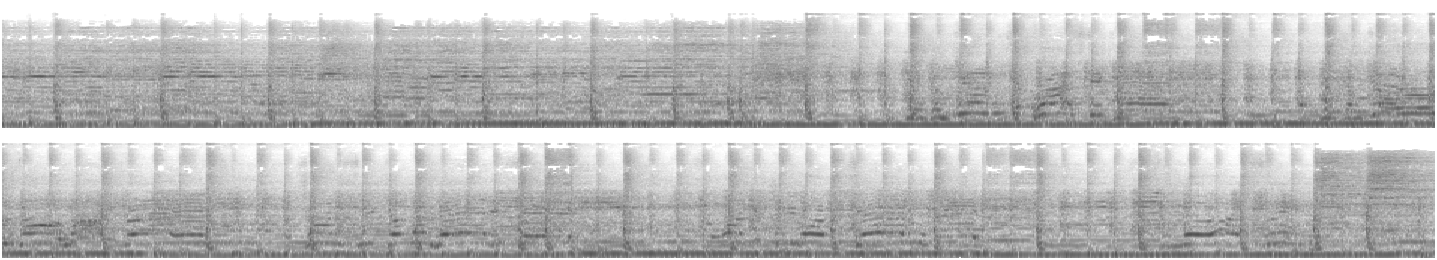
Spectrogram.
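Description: Live rock band playing loud, with electric bass and guitar holding steady low notes. The drum kit comes in hard with dense cymbal hits about eight seconds in.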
